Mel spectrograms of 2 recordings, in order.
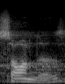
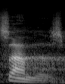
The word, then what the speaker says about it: Sanders: I'm not called Saunders, I'm called Sanders, but we all suffer these fates from time to time.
